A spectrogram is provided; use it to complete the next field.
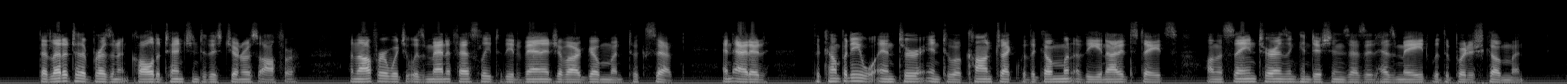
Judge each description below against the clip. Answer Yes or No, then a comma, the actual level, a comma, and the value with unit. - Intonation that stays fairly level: Yes, narrow, 2.0 semitones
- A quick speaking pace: Yes, fast, 210 wpm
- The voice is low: Yes, low, 120 Hz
